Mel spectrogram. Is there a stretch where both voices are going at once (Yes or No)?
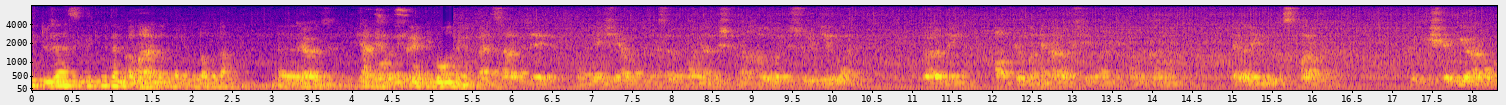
Yes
